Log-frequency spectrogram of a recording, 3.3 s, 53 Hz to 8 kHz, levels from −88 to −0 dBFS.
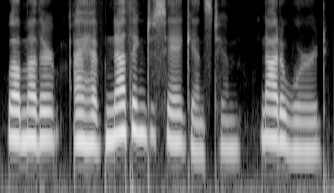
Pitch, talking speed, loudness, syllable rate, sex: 205 Hz, 195 wpm, -19 LUFS, 5.4 syllables/s, female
